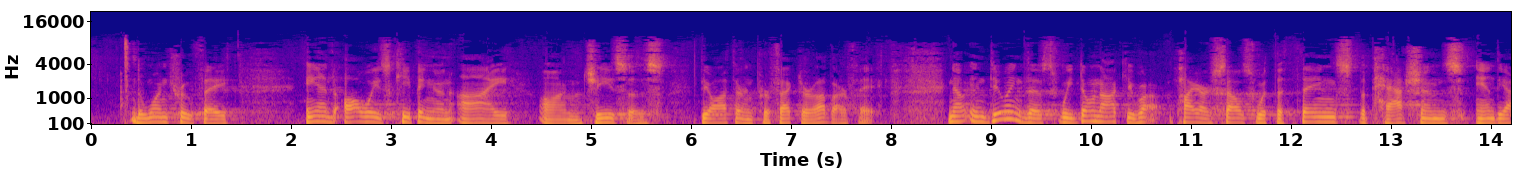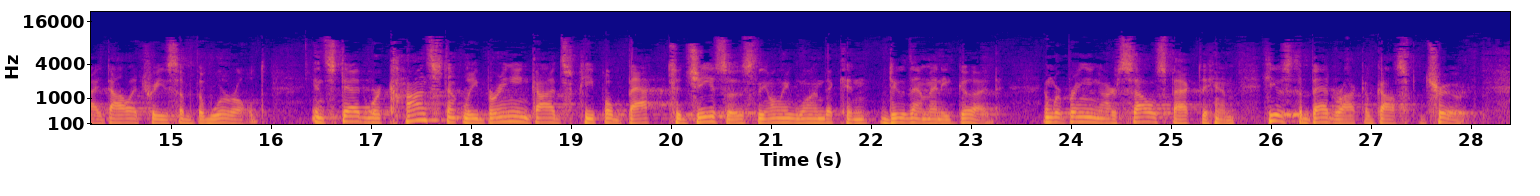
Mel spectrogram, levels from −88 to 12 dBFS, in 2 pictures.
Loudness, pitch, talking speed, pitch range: -17 LUFS, 115 Hz, 145 wpm, 105-135 Hz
